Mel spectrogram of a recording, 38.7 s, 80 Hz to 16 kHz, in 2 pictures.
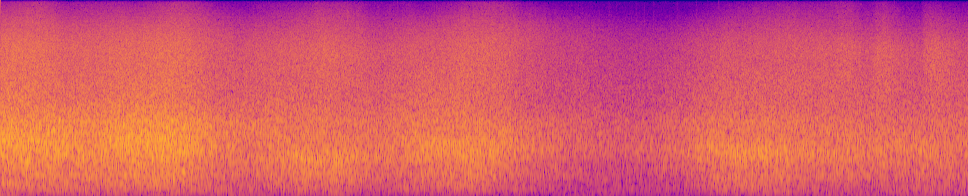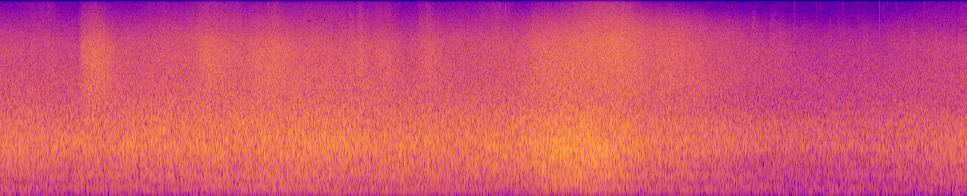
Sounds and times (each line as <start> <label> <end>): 0.0 heavy traffic 38.7
0.0 rain 38.7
